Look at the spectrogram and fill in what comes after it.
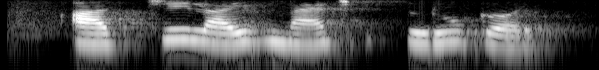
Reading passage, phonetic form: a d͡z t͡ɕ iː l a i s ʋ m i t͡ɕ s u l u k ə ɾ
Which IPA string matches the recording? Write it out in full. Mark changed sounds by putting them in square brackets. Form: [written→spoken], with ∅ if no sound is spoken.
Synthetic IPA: a d͡z t͡ɕ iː l a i [s→∅] ʋ m [i→æ] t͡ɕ s u [l→ɾ] u k ə ɾ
